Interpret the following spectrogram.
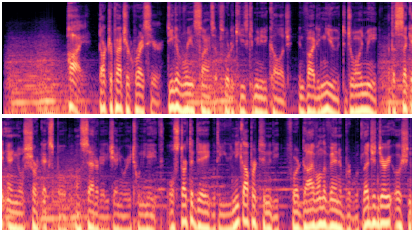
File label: COMMERCIAL; SHARK EXPO 2012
